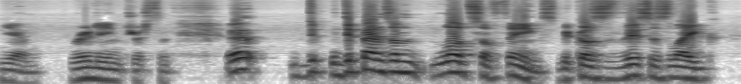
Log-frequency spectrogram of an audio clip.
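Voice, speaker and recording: With a Russian accent, a man talks at a fairly slow pace, his pitch swinging very widely. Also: big swings in loudness. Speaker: language learner. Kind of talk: casual conversation practice. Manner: halting.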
